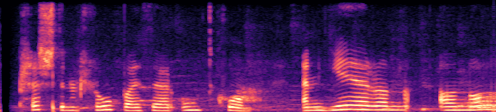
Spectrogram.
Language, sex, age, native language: Icelandic, male, 11, Icelandic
